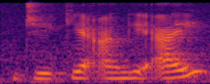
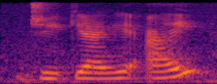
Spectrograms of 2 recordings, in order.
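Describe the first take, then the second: No difference in how they are said.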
